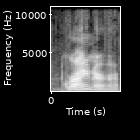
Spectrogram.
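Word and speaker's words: Greiner: knows I do Gloria grineer Lori yes it's Griner apparently no that's not how they pronounce it on QVC well on Shark Tank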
